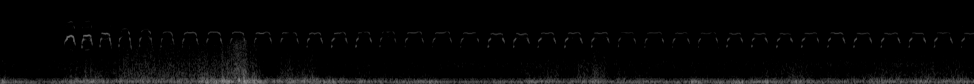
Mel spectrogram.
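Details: Osprey at a nest in Hellgate Canyon, Missoula, Montana, on 15 May 2016, during a fish delivery to the female: a long, steady series of high, whistled chirps, several per second, over a low wind and engine rumble.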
